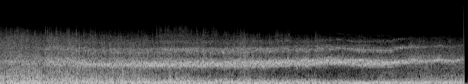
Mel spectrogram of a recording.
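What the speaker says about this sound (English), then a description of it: "Joe, warming up in the powerful G87 M2" A BMW G87 M2 skids through an autocross lap, loud tire squeal holding steady over the engine's roar from start to finish.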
